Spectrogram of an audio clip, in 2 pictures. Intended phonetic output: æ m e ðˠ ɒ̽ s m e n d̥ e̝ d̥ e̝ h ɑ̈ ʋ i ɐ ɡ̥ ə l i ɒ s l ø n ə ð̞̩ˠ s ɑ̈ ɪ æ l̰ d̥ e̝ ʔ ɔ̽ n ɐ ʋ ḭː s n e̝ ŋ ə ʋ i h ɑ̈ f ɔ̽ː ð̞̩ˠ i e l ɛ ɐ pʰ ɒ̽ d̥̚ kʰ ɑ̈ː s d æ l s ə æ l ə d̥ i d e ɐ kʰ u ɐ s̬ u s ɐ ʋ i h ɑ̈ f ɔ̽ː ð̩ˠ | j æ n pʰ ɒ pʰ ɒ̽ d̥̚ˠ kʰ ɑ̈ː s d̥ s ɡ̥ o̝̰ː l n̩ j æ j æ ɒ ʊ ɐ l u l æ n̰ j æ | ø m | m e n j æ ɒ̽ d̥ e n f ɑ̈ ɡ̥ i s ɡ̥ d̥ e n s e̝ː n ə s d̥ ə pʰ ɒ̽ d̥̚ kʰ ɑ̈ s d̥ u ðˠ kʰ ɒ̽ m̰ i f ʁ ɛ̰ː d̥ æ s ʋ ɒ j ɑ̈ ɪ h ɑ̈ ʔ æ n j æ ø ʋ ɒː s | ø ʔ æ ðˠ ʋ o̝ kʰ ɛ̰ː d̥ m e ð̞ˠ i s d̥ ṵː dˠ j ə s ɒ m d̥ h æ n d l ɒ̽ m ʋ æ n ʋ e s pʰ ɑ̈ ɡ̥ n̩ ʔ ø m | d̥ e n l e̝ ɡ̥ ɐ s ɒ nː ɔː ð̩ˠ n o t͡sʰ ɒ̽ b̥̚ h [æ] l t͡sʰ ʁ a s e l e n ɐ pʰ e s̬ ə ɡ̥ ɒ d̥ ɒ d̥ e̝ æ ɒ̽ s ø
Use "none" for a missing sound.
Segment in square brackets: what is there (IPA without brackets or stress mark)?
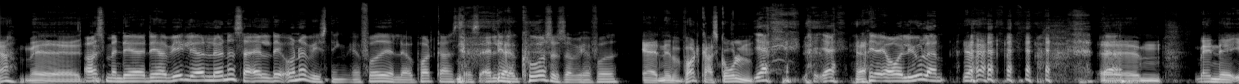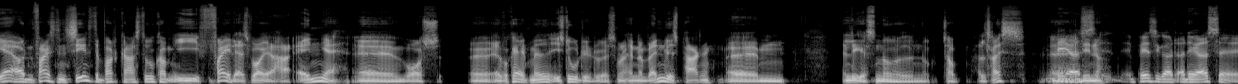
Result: æ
